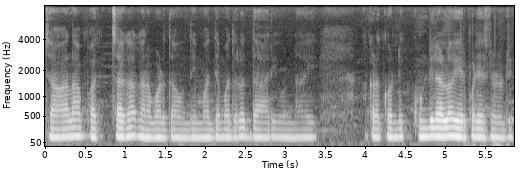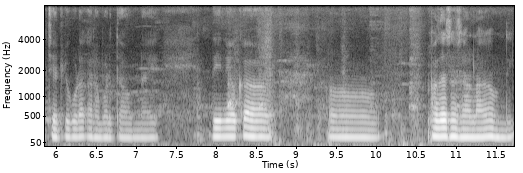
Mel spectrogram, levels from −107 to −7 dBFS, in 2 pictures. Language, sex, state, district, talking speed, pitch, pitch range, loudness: Telugu, male, Telangana, Karimnagar, 105 wpm, 130 Hz, 125-135 Hz, -19 LUFS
